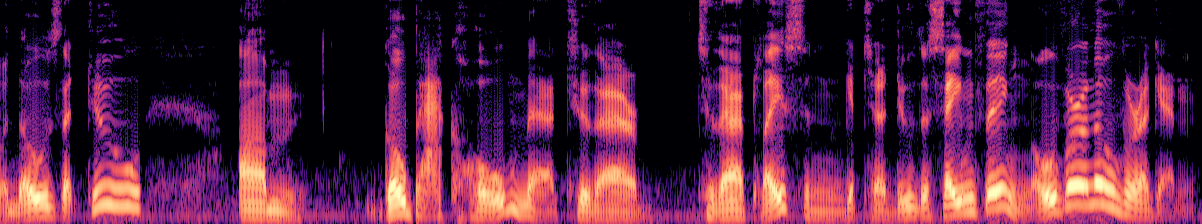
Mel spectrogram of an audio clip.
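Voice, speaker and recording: Man doing a storybook sea king, older, stern, dismissive, lively pitch. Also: dry recording.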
